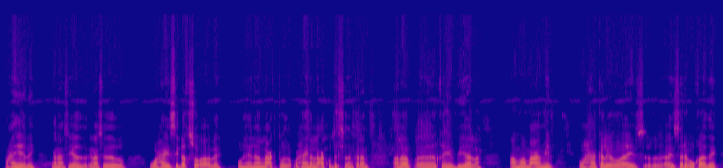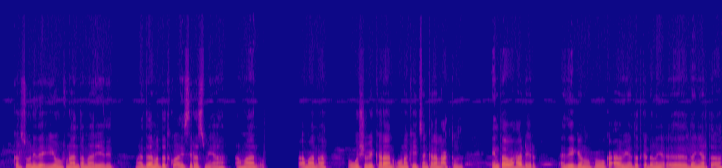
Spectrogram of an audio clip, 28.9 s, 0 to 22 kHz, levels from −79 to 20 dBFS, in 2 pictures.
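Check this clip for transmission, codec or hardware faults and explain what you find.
One fault appears: a long network dropout from 19.73 to 20.45 s. The speech breaks off into a brief buzz- or hiss-like continuation of the last sound that fades within a fraction of a second, leaving about 0.61 s of silence before the audio resumes, with roughly 0.7 s of speech gone for good. This is likely a stretch of lost packets, where the receiver extends the final sound and then mutes until new audio arrives.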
